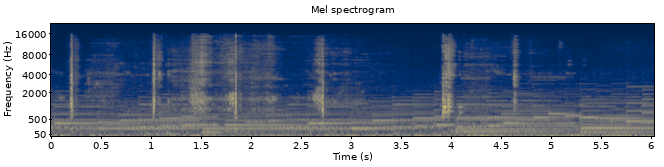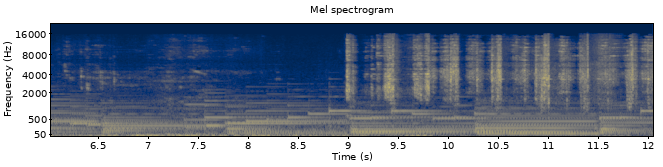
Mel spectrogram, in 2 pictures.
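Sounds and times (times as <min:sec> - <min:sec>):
background music: 0:00.0 - 0:12.0
knife cutting bamboo: 0:09.0 - 0:12.0.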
